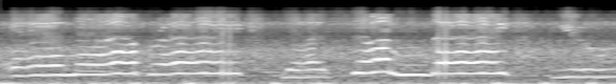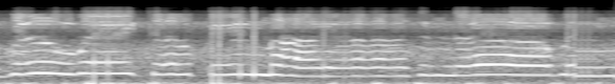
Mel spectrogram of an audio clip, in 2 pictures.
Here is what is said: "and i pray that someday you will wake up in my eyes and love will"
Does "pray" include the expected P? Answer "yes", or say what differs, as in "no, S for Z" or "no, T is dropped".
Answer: no, B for P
